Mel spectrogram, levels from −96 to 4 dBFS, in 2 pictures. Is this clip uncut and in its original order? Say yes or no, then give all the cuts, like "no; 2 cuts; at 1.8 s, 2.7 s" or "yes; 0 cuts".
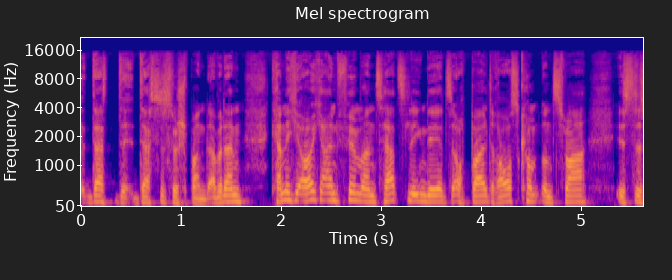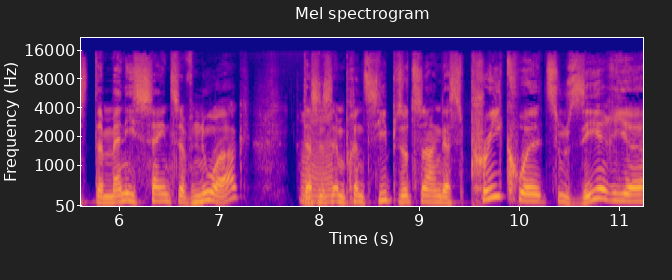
yes; 0 cuts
